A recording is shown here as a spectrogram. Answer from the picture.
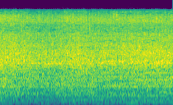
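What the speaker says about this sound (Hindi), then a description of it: "ये देखें दोस्तों, सुराख हमने आर पार मार दिया।" A power drill bores a hole right through a wall during a home solar panel installation, giving a steady, loud, unbroken grinding roar with no pauses and no talk.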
